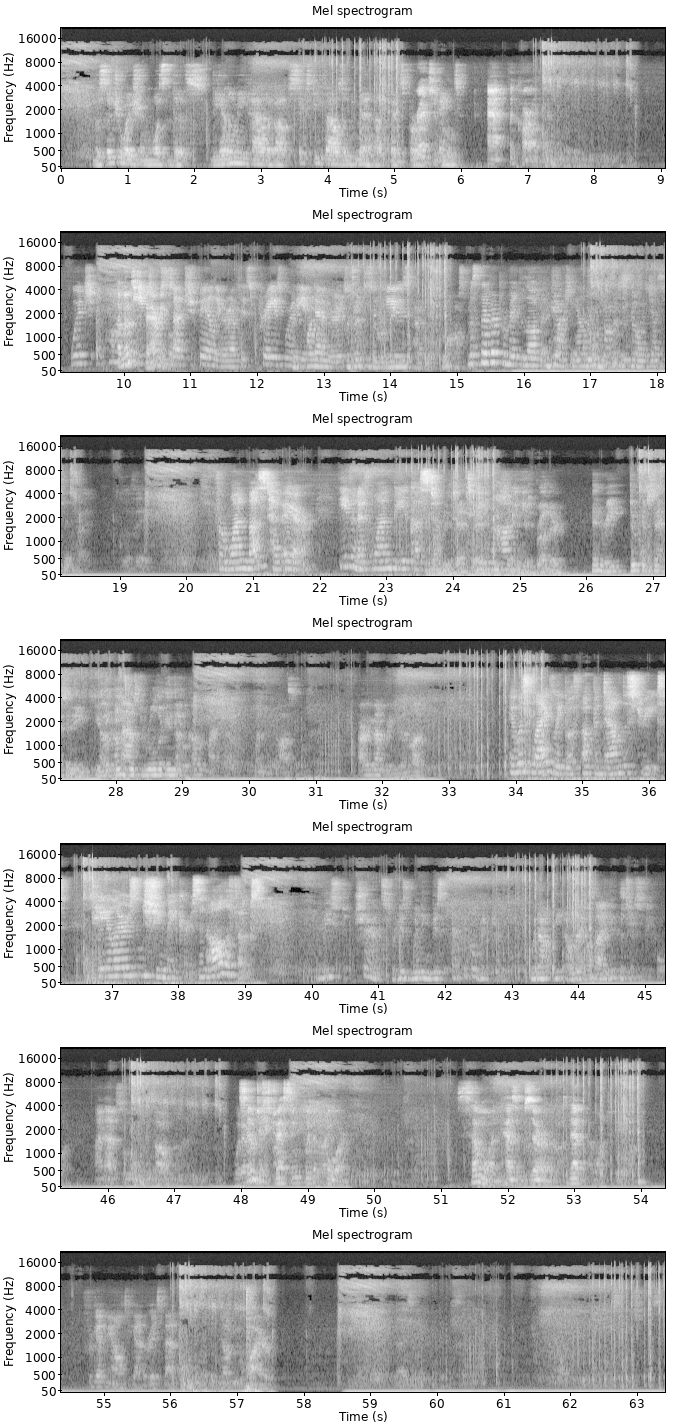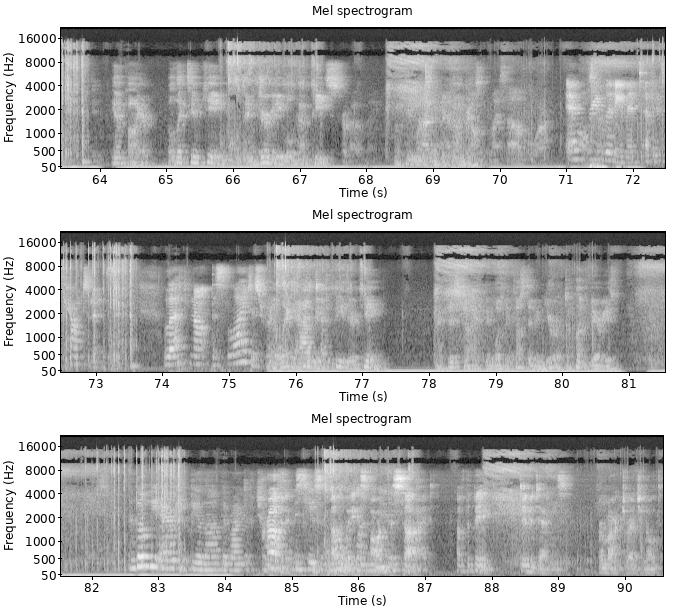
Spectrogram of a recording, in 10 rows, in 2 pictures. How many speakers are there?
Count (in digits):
9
